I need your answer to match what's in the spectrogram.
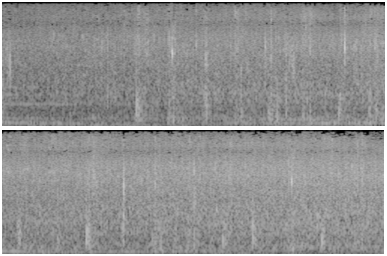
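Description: waterfall

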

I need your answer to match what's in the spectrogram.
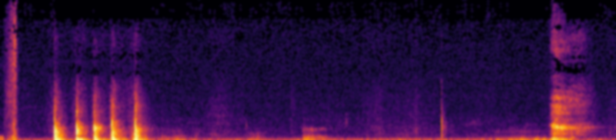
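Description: knocking on a door

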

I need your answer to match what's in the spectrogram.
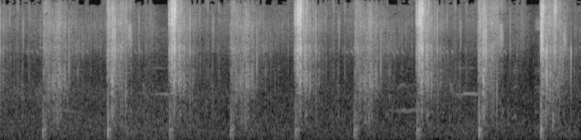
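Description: footsteps walking

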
